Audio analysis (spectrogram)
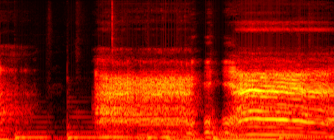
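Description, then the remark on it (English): A person imitates a monster roar with a loud, rough, drawn-out vocal growl that breaks briefly in the middle, then swells again, slightly bleating in tone. “Yeah, roar. You're like Godzilla right after he gets out of Tokyo Harbor.”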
